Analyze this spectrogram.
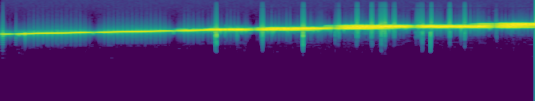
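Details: Hearing test tones: a steady high pure tone that climbs slowly in pitch and pulses about once a second, a sweep used to check high-pitch hearing.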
